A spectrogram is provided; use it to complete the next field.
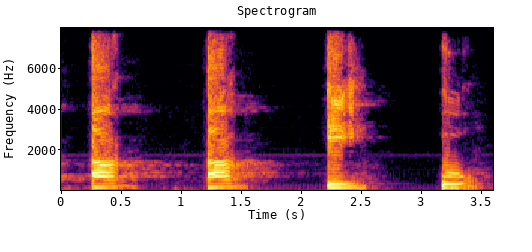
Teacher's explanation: حمزہ میں ویسے بھی اس میں سختی ہے، جھٹکا ہے، اور اس کو ضغطہ کے ساتھ یعنی جھٹکے کے ساتھ ادا کیا جاتا ہے. جیسے حمزہ زبر آ، ای، او، ویسے اس میں سختی ہے، جھٹکا ہے.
